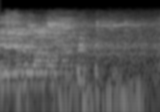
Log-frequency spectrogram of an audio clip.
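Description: A man speaking into a microphone, his amplified voice heard with noise from the hall behind it, falling off near the end.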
